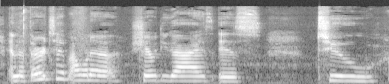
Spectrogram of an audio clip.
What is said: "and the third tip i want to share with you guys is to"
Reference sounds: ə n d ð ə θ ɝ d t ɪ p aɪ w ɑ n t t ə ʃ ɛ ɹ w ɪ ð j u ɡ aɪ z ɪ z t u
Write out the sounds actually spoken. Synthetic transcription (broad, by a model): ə n ð ə θ ɝ d t ɪ p aɪ w ɑ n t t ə ʃ ɛ ɹ w ɪ ð j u ɡ aɪ z ɪ z t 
